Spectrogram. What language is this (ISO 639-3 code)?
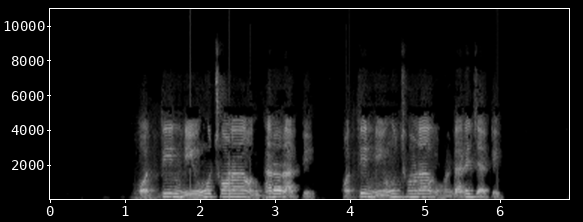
ori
